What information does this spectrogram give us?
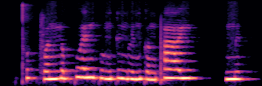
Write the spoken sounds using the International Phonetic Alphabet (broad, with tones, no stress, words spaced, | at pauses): t̪ʰʊ˧k̚fɐ˨˧n n̪ɐ˧p̚kʷɛː˥nkʷɐ˧ŋ kɪ˧ŋlɪ˨˥ŋkɐ˨ŋpʰaː˥j | mɪ˨˥k̚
